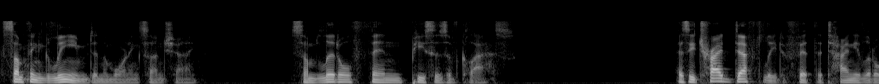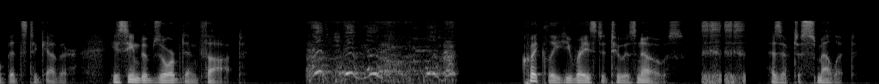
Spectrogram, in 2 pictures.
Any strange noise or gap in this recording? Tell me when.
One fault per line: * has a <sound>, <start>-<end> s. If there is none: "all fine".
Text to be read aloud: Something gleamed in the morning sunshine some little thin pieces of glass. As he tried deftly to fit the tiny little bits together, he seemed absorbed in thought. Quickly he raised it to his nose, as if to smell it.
* has a bark, 11.8-13.4 s
* has a laugh, 15.8-16.3 s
